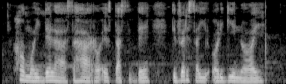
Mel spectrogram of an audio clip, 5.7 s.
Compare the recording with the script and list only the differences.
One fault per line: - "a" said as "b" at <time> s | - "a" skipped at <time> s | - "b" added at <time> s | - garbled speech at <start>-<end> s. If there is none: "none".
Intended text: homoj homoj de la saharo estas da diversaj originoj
- "homoj" skipped at 0.7 s
- "da" said as "de" at 2.8 s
